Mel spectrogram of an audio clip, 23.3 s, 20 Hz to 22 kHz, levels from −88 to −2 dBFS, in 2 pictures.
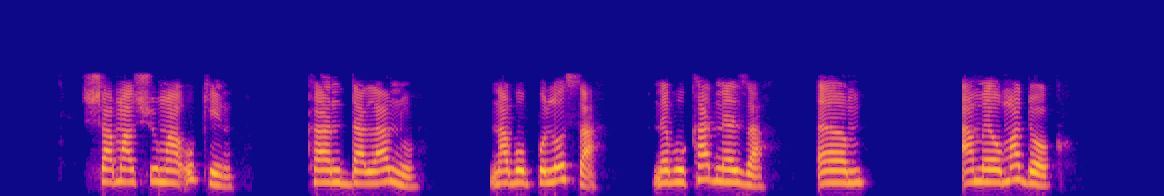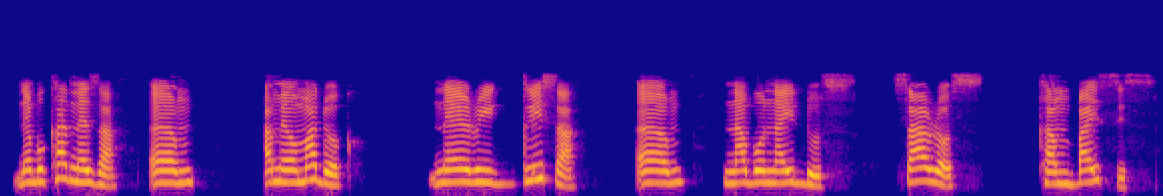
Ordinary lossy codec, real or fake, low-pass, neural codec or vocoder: none; real; 5.4 kHz; none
